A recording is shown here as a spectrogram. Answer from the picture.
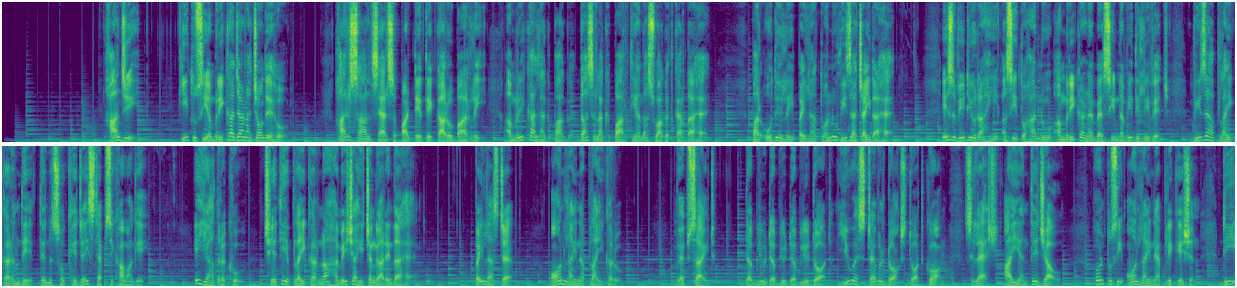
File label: explainer punjabi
